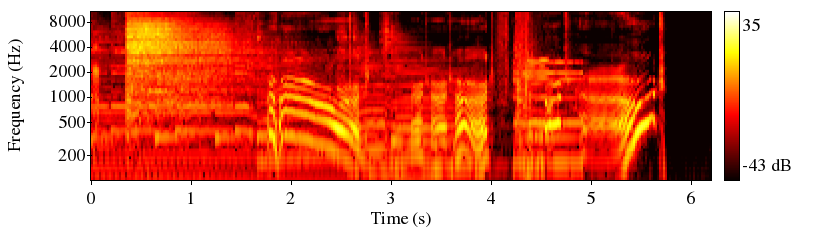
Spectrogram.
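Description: Wordless cartoon character vocalizations, several long swoops up and down in pitch, over background music, with laughter near the end.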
